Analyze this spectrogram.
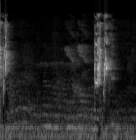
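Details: Lovebird song meant to prompt silent lovebirds to sing: a sharp harsh chirp, soft high twittering, then a double scratchy burst near the end, with low room hum throughout.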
